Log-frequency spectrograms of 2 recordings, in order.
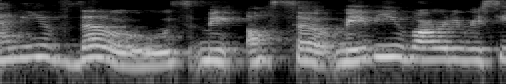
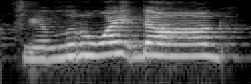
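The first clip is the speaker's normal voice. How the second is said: excited; 6 semitones higher, 5 dB louder, faster than usual. Real, not acted. Tarot reader spotting a dog on the card, excited. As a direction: blurt it out as you spot it.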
